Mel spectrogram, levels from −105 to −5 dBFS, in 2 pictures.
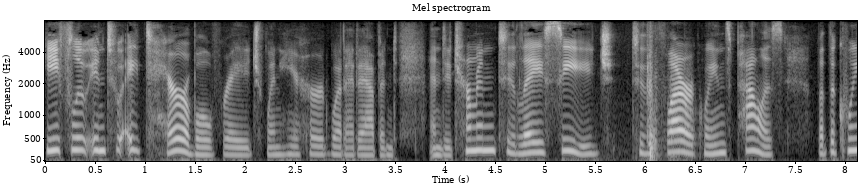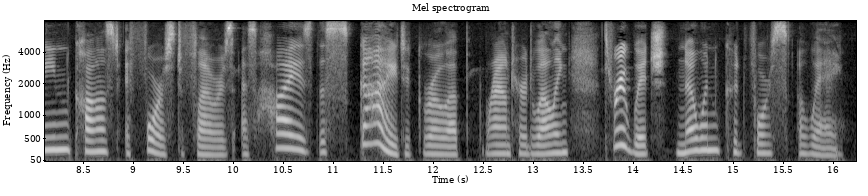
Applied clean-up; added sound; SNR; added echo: neural mask model RNNoise.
